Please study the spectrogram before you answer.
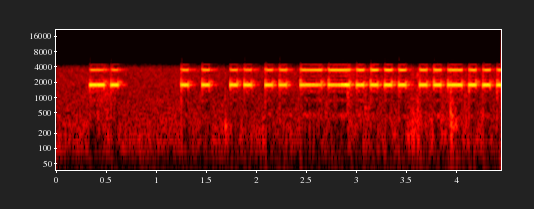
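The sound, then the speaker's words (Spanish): Electronic beeps used as yes/no answers, one beep for yes and two for no: a long run of short, steady-pitched tones, some paired, coming in quick bursts after a brief pause. “Tal y como has hecho ahora, un pitido, sí. Dos pitidos, no.”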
